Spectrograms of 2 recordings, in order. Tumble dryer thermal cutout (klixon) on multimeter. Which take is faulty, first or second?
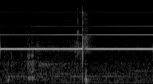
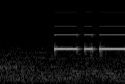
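first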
